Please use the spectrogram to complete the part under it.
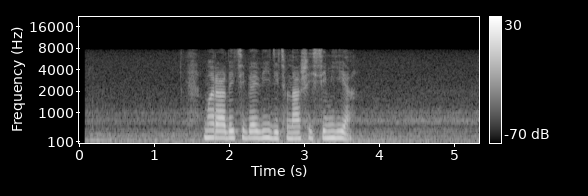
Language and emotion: Russian, positive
